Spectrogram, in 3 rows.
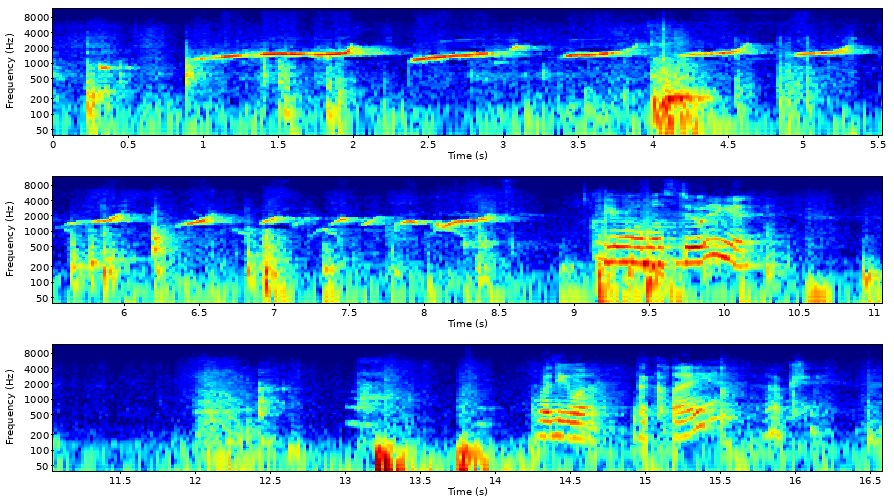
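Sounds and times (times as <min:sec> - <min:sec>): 
rustling: 0:00.0 - 0:14.9
person whistling an upward-gliding note: 0:00.9 - 0:08.7
speech: 0:09.7 - 0:10.3, 0:14.3 - 0:16.2.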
